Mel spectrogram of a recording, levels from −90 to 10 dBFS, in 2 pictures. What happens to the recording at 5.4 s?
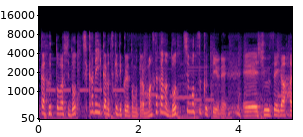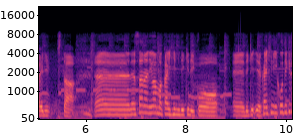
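From 5.21 to 5.45 s the last sound gets stretched into a fading buzz, likely a long network dropout. Audio then picks up again without the lost stretch.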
